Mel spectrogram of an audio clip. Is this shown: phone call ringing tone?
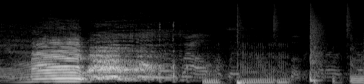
no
